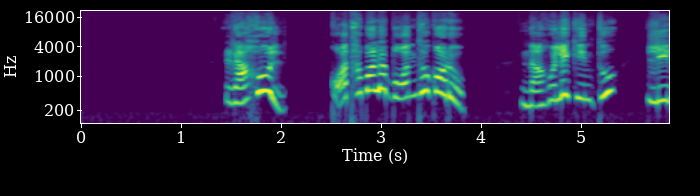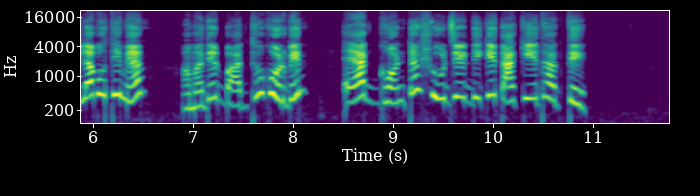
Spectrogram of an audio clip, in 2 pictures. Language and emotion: Bengali, fearful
